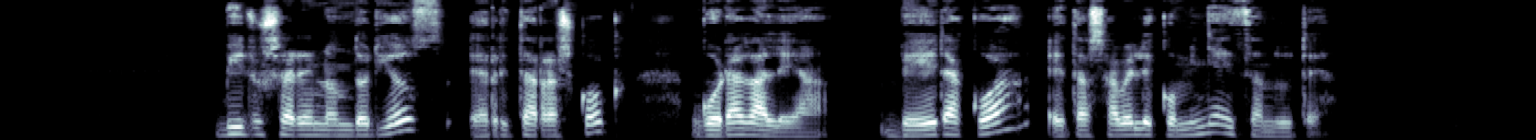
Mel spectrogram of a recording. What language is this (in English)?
Basque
